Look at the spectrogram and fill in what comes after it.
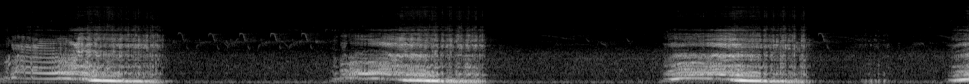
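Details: Big cat roaring in three long bouts about every three seconds, each a deep, groaning call that swells and then falls away, with quiet gaps between them.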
